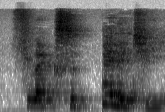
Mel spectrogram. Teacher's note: flexibility stressed on the third syllable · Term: word stress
